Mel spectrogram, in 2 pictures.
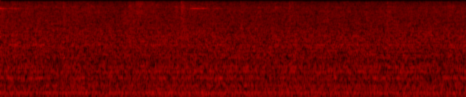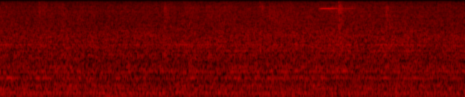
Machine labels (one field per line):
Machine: fan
